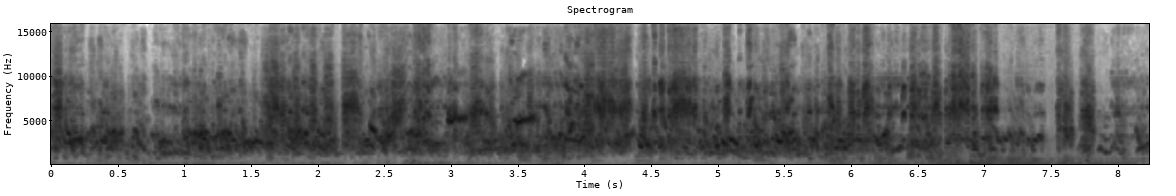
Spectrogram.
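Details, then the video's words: Chirping Australian budgies fill the air with unbroken, busy twittering and raspy squeaks, many voices layered together at a constant loud level, with a brief dip near the end. "Australian budgies parrot chirping sounds"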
